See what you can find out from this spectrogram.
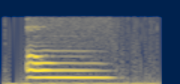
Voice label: "ung", Cantonese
